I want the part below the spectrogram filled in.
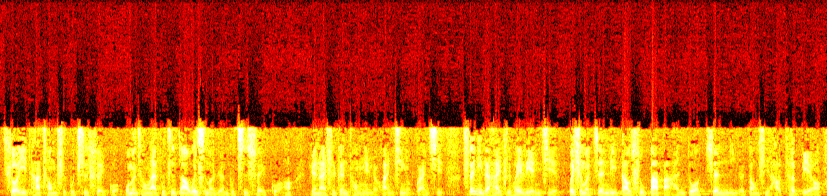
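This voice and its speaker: A man giving a sermon-style parenting lesson at church, animated, often acting out family quarrels in a raised voice. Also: on the low side, fairly quick, hardly any pauses, husky. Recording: slightly dull lo-fi recording with faint noise.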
